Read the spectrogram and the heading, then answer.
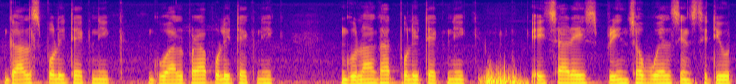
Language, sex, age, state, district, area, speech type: Assamese, male, 18-30, Assam, Dibrugarh, urban, spontaneous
